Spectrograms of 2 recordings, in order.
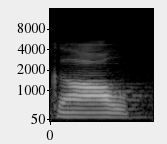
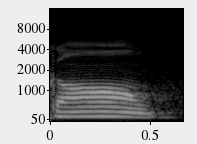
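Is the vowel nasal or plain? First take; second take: plain; nasal. First: The vowel has no nasal sound. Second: The vowel has a nasal sound. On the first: The speaker calls it wrong. "चंद्र बिंदु नहीं लगाएंगे तो ... ये अशुद्ध है" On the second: The speaker calls it right. "चंद्र बिंदु लगाने से कैसा होगा"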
